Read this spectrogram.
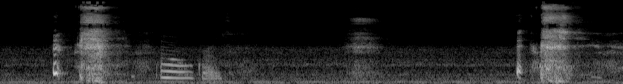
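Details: Woman who is sick, sneezing: two forceful, wet-sounding sneezes, each with a quick in-breath first, a brief voice between; sneezing.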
